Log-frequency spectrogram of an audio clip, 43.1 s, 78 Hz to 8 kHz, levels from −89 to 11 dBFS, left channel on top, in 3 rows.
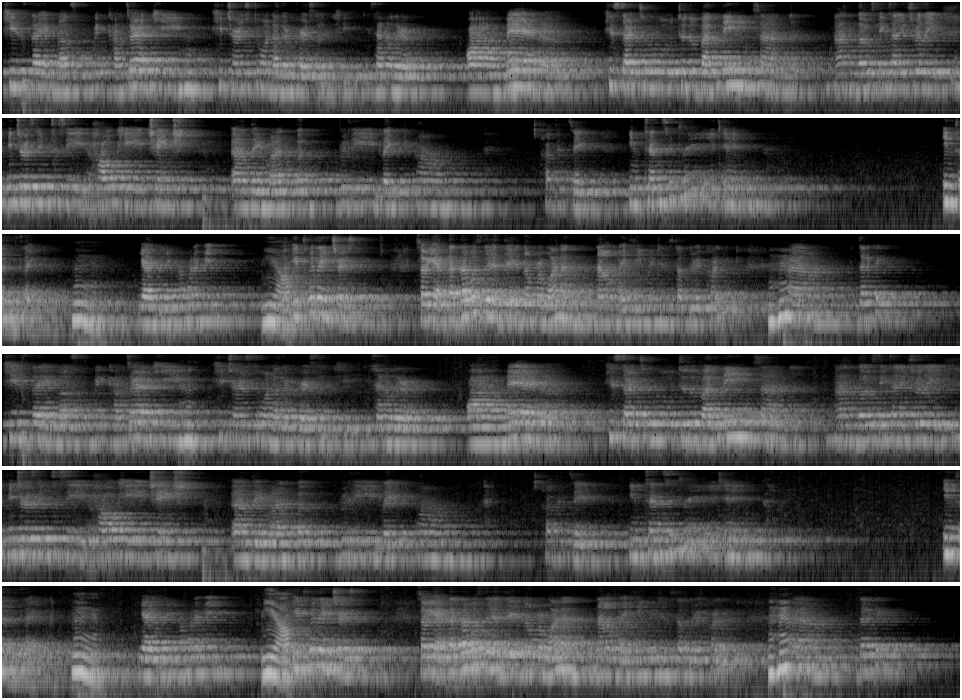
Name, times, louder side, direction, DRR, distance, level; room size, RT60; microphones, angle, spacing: voice 1, 0.0-2.8 3.2-6.2 7.0-8.4 9.0-11.9 12.4-17.1 17.8-19.0 19.4-21.2 22.5-23.2 23.8-25.6 28.5-29.3 30.7-32.0 32.9-34.3 34.7-39.7 39.9-40.0 40.5-41.1 41.4-41.9, left 1 dB, 50° left, 1 dB, 2.2 m, -30 dB
voice 2, 29.8-30.2 32.6-33.1 40.2-40.6, right 2 dB, 70° right, 9 dB, 0.8 m, -24 dB
13.0 x 7.8 x 9.7 m, 2.9 s
head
